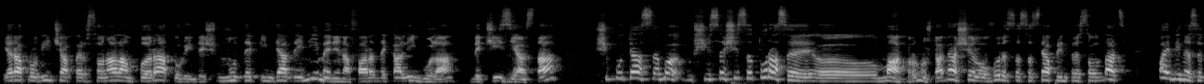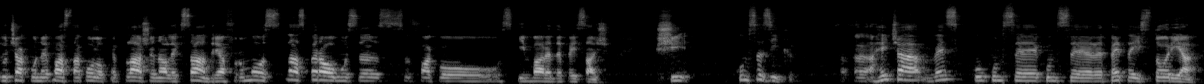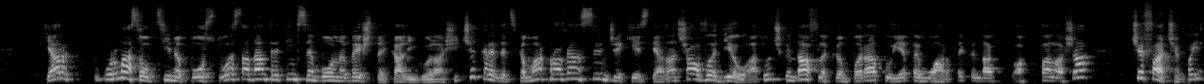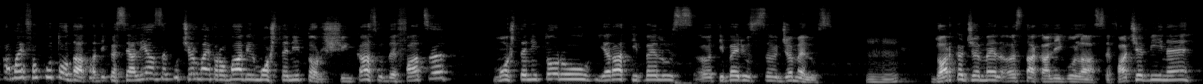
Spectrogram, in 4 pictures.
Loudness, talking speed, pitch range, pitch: -26 LUFS, 180 wpm, 155-225 Hz, 185 Hz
